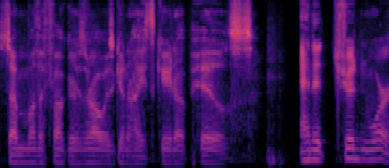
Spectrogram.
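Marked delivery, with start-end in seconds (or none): 0.0-2.5 gruff put-on voice, pitched lower. Quoting a line from the movie's leading man: gruff Wesley Snipes voice. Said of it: "gruff voiced guy just, like, saying stuff like".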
